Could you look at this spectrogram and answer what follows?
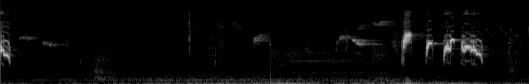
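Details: Training lure from a male red-whiskered bulbul: a few soft whistled slurs followed near the end by one loud, quick phrase of four or five falling warbled notes.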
